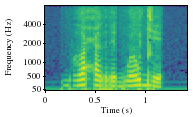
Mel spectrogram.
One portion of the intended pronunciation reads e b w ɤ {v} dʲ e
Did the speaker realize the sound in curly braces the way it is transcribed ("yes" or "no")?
no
